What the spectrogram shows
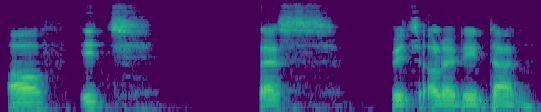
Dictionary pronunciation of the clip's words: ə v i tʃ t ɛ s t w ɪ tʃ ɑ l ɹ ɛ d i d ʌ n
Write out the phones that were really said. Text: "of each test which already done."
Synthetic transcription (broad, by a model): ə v i tʃ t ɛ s w ɪ tʃ ɑ l ɹ ɛ d i d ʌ n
